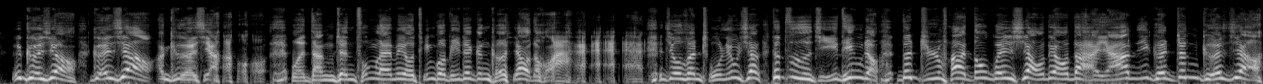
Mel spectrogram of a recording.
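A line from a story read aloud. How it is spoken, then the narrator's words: Loud laughter. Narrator (Chinese): 冷秋魂哈哈大笑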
